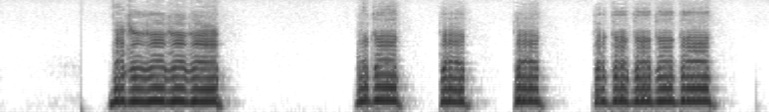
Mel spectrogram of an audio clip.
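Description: A buzzy, honking ringtone plays in rhythmic bursts: one long tone, a gap, three short quick beeps, then a fluttering run of rapid pulses, loud with no one talking.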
